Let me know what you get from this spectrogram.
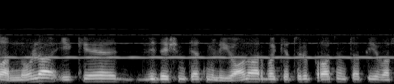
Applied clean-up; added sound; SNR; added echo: none; Wind instrument, woodwind instrument; 14 dB; none.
